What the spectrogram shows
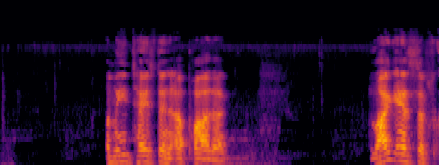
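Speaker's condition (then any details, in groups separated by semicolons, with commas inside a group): Ataxic cerebral palsy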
